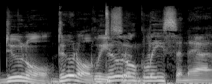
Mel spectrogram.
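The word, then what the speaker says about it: Domhnall Gleeson: And through a contest in his company, he has come stay with him, one of his employees, played by, we decide how we pronounce his name? – I think Dunal Gleason, Brendan Gleason's son, who is also starring in everything at the moment.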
